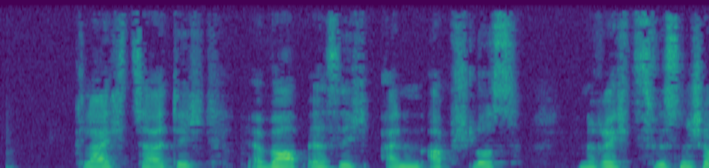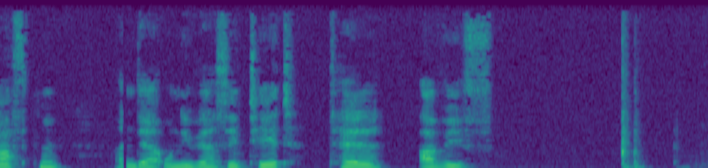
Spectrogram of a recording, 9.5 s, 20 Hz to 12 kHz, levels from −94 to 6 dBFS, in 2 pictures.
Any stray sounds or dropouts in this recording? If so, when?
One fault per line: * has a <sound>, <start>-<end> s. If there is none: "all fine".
* has a dropout, 5.5-5.6 s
